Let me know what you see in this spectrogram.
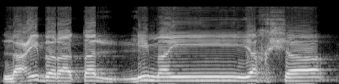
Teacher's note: یا را کے اوپر زبر ہے اس سے را کو پر پڑھیں گے. لعبرۃ لمن, لعبرۃ لمن میں ادغام بلا غنہ ہوگا, اس ادغام تام بھی کہتے ہیں. · لعبرۃ را کو پر پڑھا جائے گا. اس کا قاعدہ یہ ہے کہ را کے اوپر زبر اور پیش آئے تو را کو پر پڑھا جائے گا, را کے نیچے زیر آئے تو را کو باریک پڑھا جائے گا.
